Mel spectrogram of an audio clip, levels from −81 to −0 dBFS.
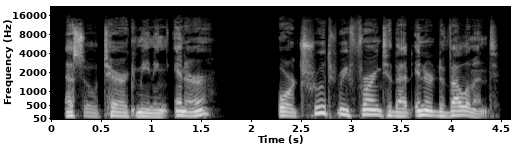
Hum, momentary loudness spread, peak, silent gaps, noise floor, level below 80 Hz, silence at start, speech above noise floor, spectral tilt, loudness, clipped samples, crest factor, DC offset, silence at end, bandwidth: none; 4 LU; -4 dBFS; 1.88-2.24 s; under -90 dBFS; -58 dBFS; 0.15 s; over 72 dB; -5 dB/octave; -19 LUFS; under 0.1%; 14 dB; under 0.1%; 0.15 s; 15 kHz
